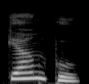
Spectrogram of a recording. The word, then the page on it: ಕ್ಯಾಂಪು: kyāmpu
